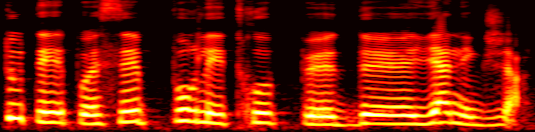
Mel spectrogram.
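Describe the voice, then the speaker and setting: A young woman reports on a hockey game for a news show. Her voice is fairly high and the sound is close and dry, with frequent pauses filled by hesitations. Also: darkish tone, dry recording. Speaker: sports reporter.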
